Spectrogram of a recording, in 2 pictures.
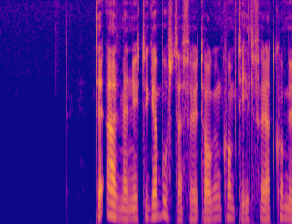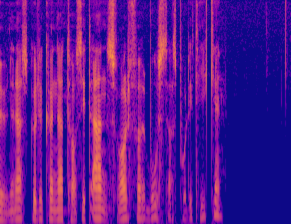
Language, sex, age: Swedish, male, 59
